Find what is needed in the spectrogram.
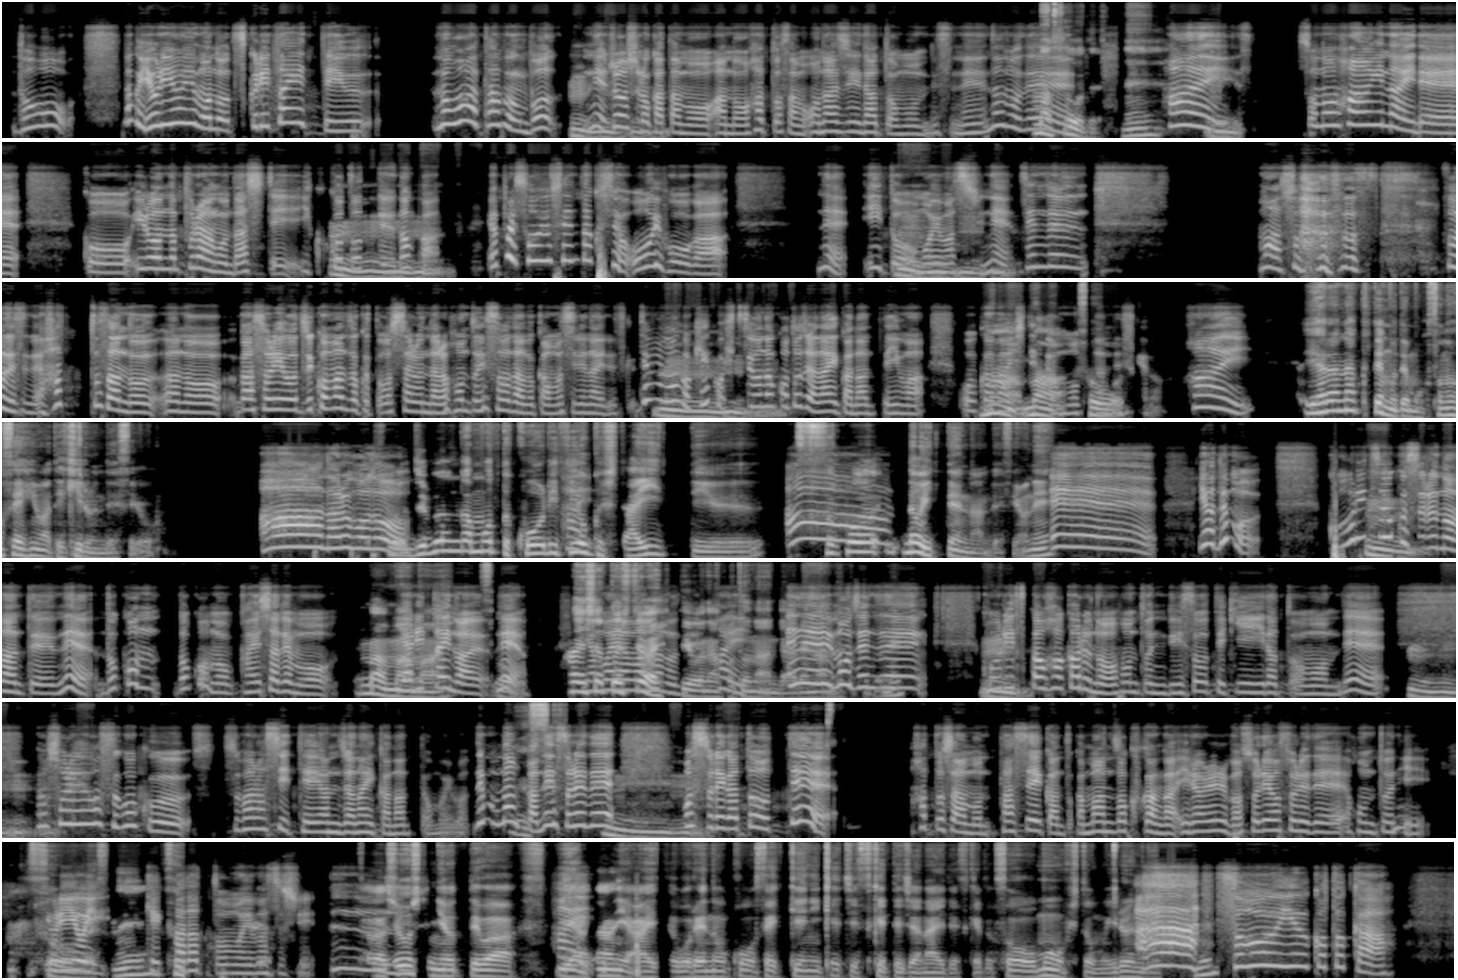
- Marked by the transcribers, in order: other background noise; tapping
- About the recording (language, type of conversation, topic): Japanese, unstructured, 自己満足と他者からの評価のどちらを重視すべきだと思いますか？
